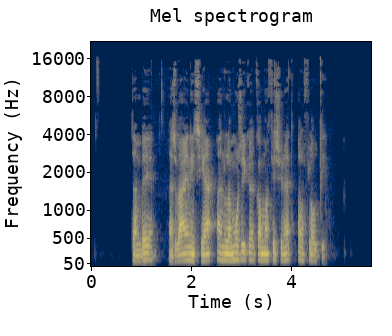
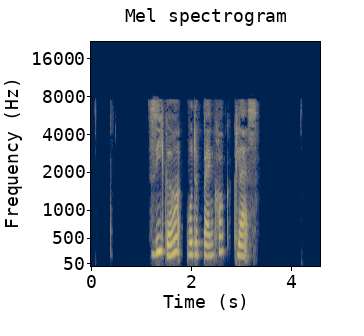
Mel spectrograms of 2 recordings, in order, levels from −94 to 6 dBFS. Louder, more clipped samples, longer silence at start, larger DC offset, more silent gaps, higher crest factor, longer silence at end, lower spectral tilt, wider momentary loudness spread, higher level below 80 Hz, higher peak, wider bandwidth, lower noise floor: about the same, -18 LUFS vs -18 LUFS; neither; second, 0.1 s vs 1.15 s; neither; second, none vs 1.85-1.91 s, 2.81-2.86 s; about the same, 18 dB vs 18 dB; second, 0.9 s vs 1.3 s; first, -6 dB/octave vs -4 dB/octave; about the same, 9 LU vs 10 LU; about the same, -62 dBFS vs -60 dBFS; about the same, -2 dBFS vs -2 dBFS; first, 16.5 kHz vs 8.2 kHz; about the same, -88 dBFS vs under -90 dBFS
